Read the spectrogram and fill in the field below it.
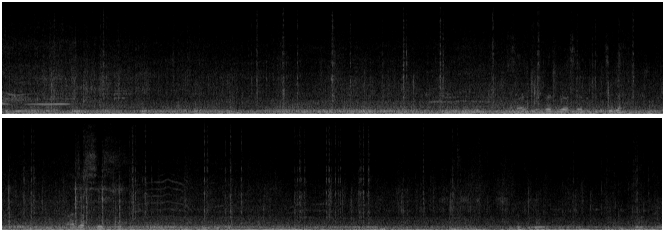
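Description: Small tyres roll and hum on a paved path.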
